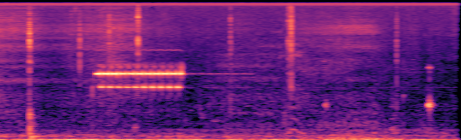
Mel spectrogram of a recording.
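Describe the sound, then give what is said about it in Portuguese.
A telephone rings with an incoming call to a radio show: one short electronic ring burst of rapid pulsing tones, set against a low steady background hum. “Vamos ver quem é que nos está a ligar”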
